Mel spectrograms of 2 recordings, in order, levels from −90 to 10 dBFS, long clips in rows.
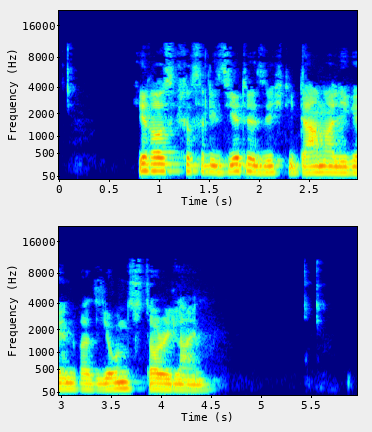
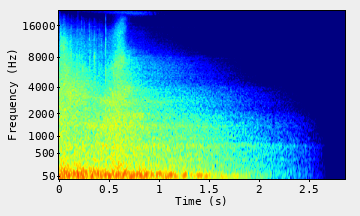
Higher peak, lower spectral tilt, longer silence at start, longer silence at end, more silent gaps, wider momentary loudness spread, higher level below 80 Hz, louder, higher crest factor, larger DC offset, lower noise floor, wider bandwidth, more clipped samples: about the same, -2 dBFS vs 0 dBFS; first, -6.5 dB/octave vs -5 dB/octave; first, 0.8 s vs 0 s; first, 1.45 s vs 0.85 s; neither; second, 6 LU vs 18 LU; second, -46 dBFS vs -20 dBFS; second, -19 LUFS vs -16 LUFS; about the same, 18 dB vs 16 dB; neither; first, -85 dBFS vs -54 dBFS; second, 11 kHz vs 16.5 kHz; neither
